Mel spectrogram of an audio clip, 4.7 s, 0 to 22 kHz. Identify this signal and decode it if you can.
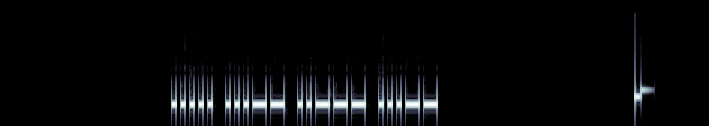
Morse code, heard as a keyed tone, about 37 wpm, 700 Hz. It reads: 5323
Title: Numbers - 4-Digit 40wpm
